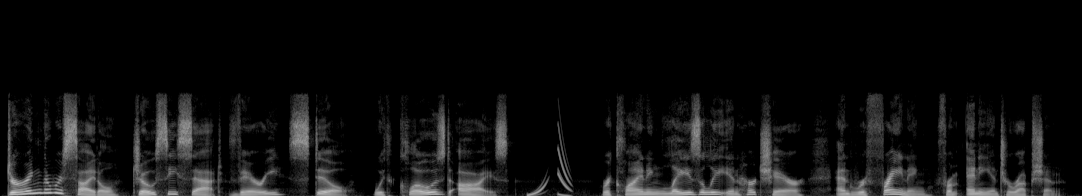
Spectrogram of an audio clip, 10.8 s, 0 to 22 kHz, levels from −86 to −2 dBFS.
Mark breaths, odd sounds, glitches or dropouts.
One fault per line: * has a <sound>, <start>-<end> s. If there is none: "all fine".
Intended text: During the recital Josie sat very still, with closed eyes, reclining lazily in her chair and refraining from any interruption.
* has a chirp, 5.3-5.7 s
